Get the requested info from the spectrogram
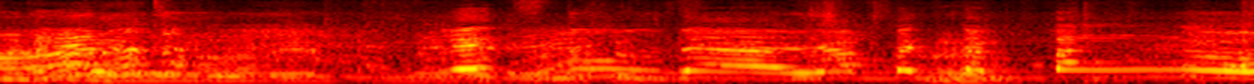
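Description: A group of people talking and laughing together, several voices at once.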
